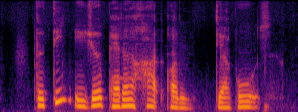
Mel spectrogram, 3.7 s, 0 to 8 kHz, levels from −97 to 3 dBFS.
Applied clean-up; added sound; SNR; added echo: neural separator model SepFormer DNS4.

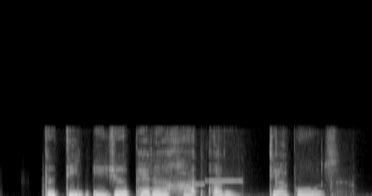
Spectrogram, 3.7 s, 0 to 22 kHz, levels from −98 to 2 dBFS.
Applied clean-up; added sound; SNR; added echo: neural mask model RNNoise.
